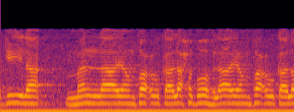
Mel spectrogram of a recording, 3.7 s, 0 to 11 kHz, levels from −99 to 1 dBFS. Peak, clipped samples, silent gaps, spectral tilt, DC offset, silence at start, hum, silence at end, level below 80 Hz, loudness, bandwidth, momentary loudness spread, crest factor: -8 dBFS; under 0.1%; none; -11.5 dB/octave; 4%; 0 s; none; 0 s; -48 dBFS; -22 LUFS; 5.2 kHz; 4 LU; 16 dB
